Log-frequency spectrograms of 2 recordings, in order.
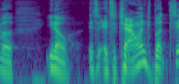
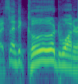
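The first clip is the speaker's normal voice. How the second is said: mock Icelandic accent, put-on; 4 semitones higher, 6 dB louder than usual. Repeating a product name the way they said it: put-on Icelandic accent. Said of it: "so I said it with the accent too".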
